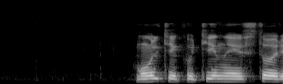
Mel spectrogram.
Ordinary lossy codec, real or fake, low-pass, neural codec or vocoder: none; real; 7.2 kHz; none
